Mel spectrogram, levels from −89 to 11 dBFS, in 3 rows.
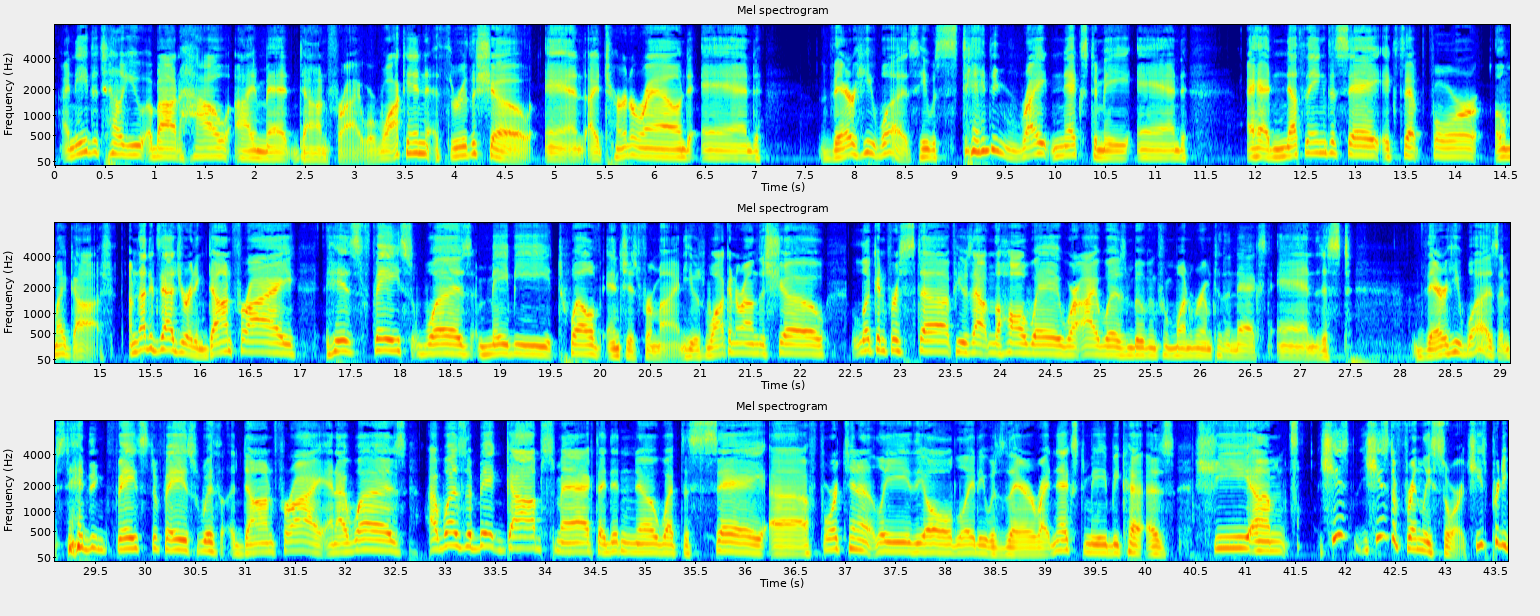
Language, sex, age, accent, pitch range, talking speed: English, male, 40-59, American, 115-165 Hz, 175 wpm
